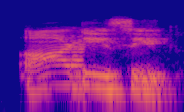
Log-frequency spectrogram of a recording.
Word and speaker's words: RTC: next an rtc bus rtc how do you pronounce this letter r here ah look at this sound sound rtc rtc so an rtc bus we should say not a or tc bus my brother is working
